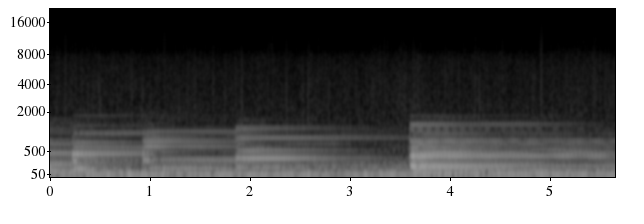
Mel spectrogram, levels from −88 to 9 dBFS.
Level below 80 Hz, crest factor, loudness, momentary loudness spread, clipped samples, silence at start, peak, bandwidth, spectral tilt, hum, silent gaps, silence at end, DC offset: -42 dBFS; 18 dB; -40 LUFS; 10 LU; under 0.1%; 0 s; -20 dBFS; 10 kHz; -8.5 dB/octave; none; none; 0 s; under 0.1%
